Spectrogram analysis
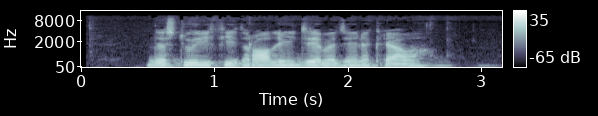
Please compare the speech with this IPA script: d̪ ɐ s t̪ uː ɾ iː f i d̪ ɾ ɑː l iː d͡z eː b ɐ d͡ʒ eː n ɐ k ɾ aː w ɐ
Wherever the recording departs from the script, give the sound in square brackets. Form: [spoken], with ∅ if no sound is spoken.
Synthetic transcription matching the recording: d̪ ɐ s t̪ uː ɾ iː f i d̪ ɾ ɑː l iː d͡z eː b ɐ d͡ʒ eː n ɐ k ɾ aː w ɐ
